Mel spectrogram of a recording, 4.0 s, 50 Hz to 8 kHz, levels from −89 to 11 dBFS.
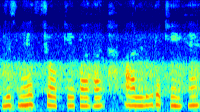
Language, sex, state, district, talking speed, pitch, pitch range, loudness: Hindi, female, Punjab, Pathankot, 90 wpm, 230 Hz, 225-245 Hz, -16 LUFS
